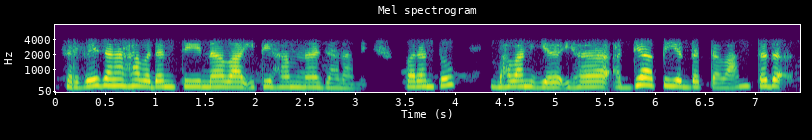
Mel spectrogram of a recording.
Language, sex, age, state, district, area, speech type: Sanskrit, female, 18-30, Karnataka, Dharwad, urban, conversation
